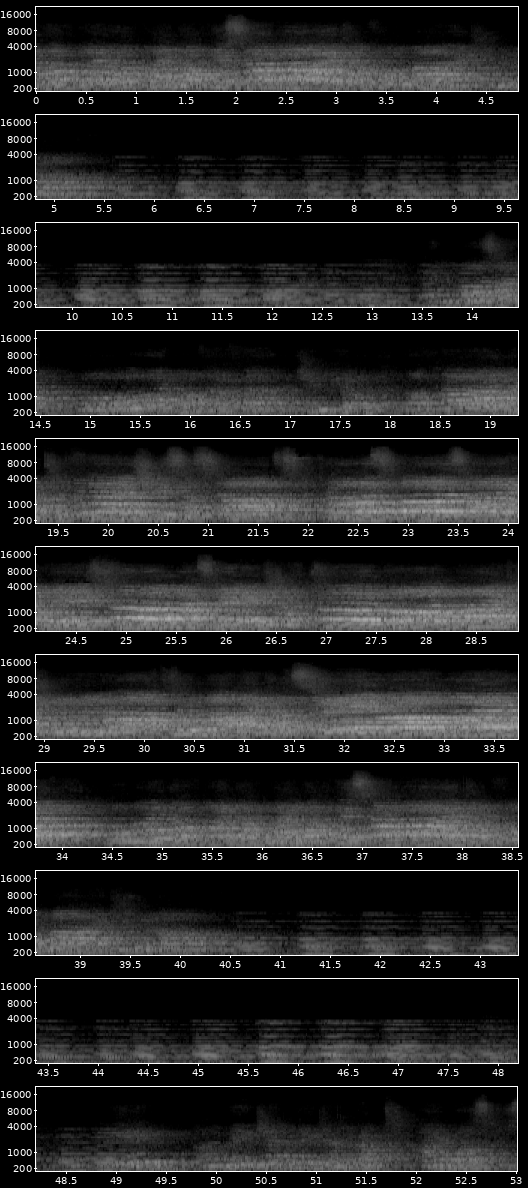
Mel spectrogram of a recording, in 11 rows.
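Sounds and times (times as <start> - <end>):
choir singing a carol: 0.0 - 53.0.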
